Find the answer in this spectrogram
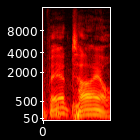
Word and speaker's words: Van Tile: loaded now for mark van tile i heard the pa announcement pronounced this last name van tile i said it right we go advanced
